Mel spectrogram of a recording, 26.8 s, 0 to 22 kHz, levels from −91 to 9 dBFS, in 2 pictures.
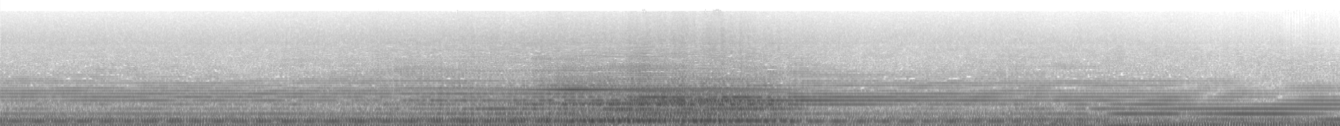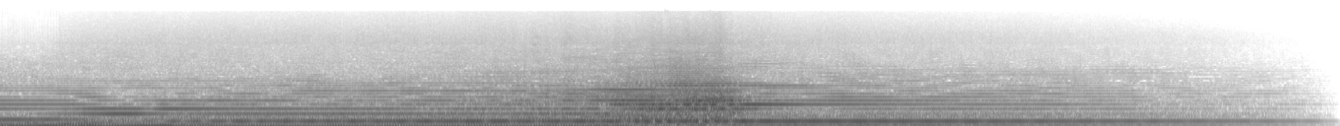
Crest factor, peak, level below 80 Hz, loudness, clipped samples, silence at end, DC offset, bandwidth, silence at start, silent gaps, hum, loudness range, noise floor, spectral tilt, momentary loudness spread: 20 dB; -10 dBFS; -42 dBFS; -30 LUFS; under 0.1%; 0 s; under 0.1%; 15.5 kHz; 0 s; none; none; 8 LU; -55 dBFS; -6.5 dB/octave; 11 LU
